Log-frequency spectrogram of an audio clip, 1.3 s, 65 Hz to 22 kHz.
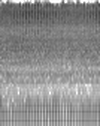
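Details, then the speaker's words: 2009 Pontiac Vibe 1.8L at idle after fitting a new alternator and new tight belt; the original whine came from the alternator. Steady, smooth, even idle with no squeal or screech, belt drive sounding healthy. No more screaming noise. "Alright, no more violent screaming noise. So it's not screeching and screaming at me anymore, which is pretty awesome."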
